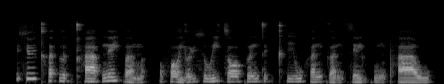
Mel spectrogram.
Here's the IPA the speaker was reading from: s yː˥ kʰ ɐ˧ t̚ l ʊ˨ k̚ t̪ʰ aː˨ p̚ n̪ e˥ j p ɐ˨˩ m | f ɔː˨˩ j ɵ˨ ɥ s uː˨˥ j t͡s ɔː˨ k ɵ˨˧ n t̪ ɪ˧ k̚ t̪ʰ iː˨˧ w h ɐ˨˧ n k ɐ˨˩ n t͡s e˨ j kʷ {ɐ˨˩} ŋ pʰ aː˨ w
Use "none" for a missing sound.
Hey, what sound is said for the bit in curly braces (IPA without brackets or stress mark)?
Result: ɐ˨˩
